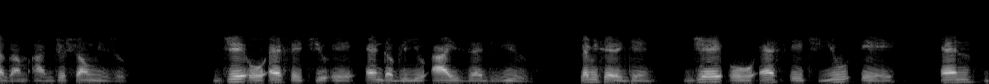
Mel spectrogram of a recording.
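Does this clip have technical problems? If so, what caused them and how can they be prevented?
Yes. The GSM full-rate codec affects the whole clip: the speech has a buzzy, gravelly roughness from coarse pulse-based excitation, consistent with a 13 kbps full-rate coder. A spectrogram shows energy confined to roughly 150 Hz to 3.4 kHz, with smeared harmonics. Routing calls over a wideband or modern codec would prevent it.

GSM bit errors cause brief squawks and pops at 6.26 to 6.33 s, just after "me say it", and at 8.75 to 8.80 s, consistent with a few corrupted frames of filter, pitch or gain data. The waveform shows sudden level spikes, and the spectrogram shows distorted frame-length blocks. A stronger radio link with better error protection would prevent this.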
